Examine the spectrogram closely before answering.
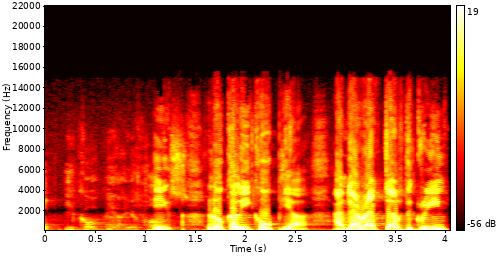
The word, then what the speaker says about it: Localecopia: Localecopia, and director of the Green Team at the Breakers Palm Beach.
